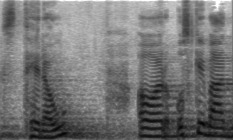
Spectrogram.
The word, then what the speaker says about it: स्थिरौ: ये नहीं पता, लेकिन ऐसा हम गलती से बोलते हैं पुरानी आदत की वजह से। इसको थोड़ा सा हमें ठीक करना होगा। तो बोलना है हमें स्थिरौ, और उसके बाद में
